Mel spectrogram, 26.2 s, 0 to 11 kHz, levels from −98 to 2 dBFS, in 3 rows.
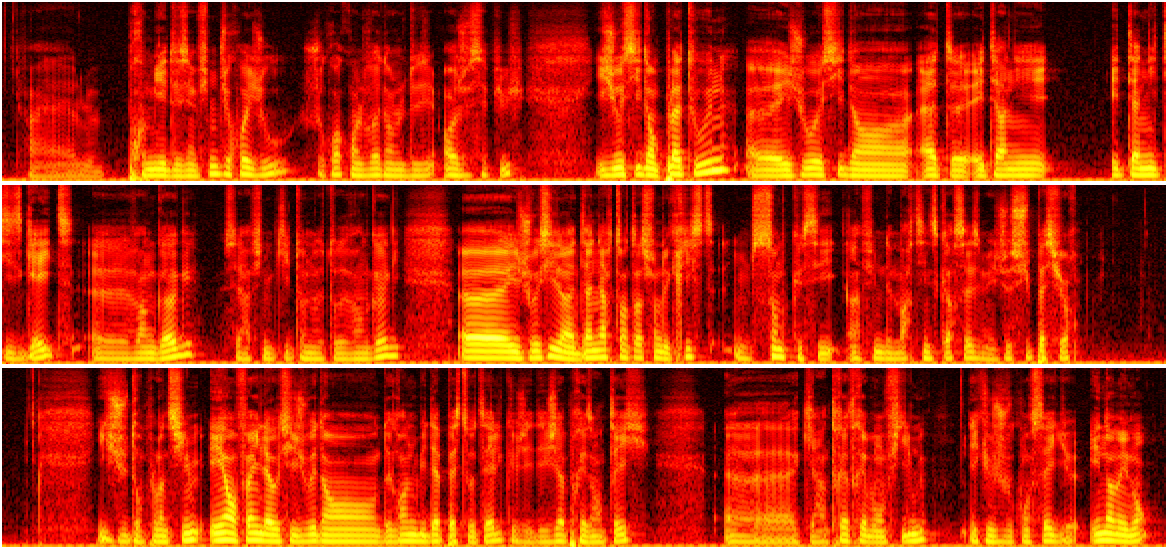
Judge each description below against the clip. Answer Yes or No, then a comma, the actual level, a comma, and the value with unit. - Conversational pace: No, fast, 245 wpm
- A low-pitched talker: Yes, low, 115 Hz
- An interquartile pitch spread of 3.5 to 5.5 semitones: No, average, 2.7 semitones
